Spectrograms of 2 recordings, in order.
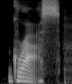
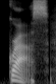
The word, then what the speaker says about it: grass: If you're in the UK, you'll probably hear it with a long a sound like grass. But if you hop over to the US, it's a shorter, flatter a sound, grass.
